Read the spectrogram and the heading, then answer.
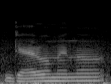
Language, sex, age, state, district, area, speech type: Urdu, male, 30-45, Telangana, Hyderabad, urban, spontaneous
